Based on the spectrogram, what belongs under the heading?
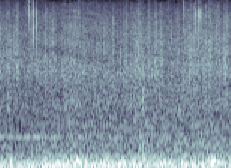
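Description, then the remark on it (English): A steady, even wash of light rain falling, with a low rumble underneath and no distinct drops standing out, continuous throughout with no voices. “Looks like the rain is lightening up just a little bit, a couple miles from the abode.”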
